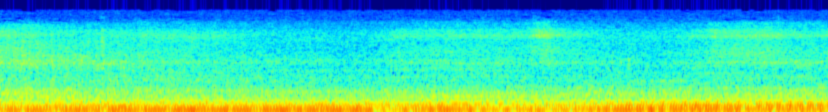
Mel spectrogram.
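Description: Car cabin noise while driving: a steady low engine and road hum, with a low tone that grows stronger about three seconds in.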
